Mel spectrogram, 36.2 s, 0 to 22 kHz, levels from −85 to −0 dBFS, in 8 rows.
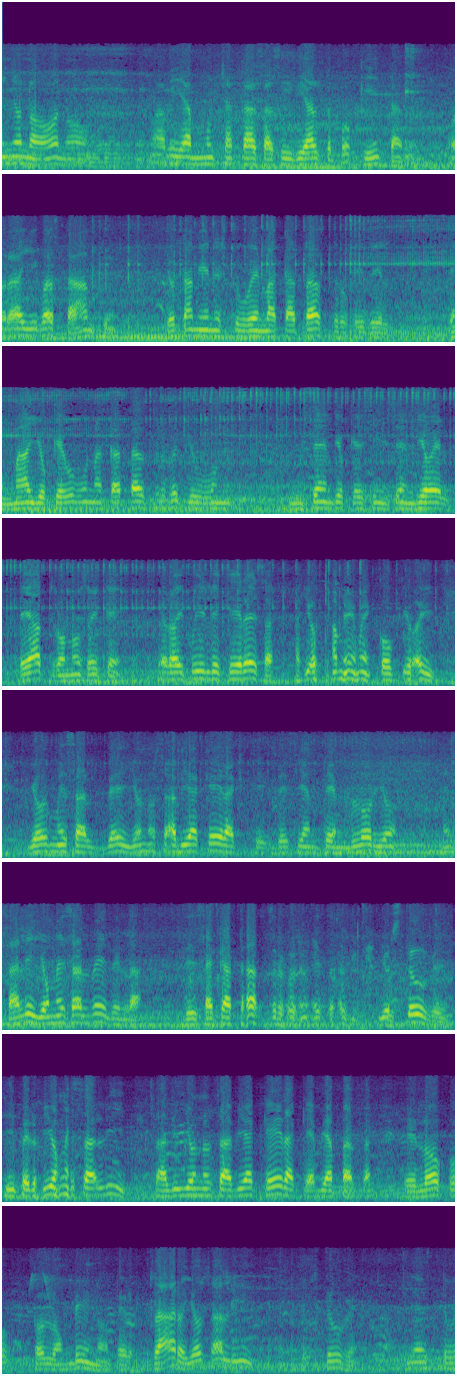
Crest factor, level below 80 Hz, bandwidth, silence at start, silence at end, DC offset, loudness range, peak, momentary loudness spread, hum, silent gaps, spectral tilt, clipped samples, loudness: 16 dB; -36 dBFS; 8.2 kHz; 0 s; 0 s; under 0.1%; 2 LU; 0 dBFS; 9 LU; none; none; -6.5 dB/octave; under 0.1%; -18 LUFS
